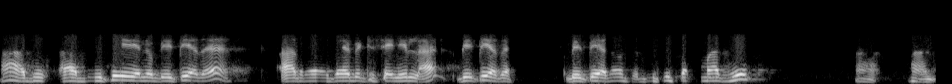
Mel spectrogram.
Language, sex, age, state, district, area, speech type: Kannada, female, 60+, Karnataka, Gadag, rural, conversation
